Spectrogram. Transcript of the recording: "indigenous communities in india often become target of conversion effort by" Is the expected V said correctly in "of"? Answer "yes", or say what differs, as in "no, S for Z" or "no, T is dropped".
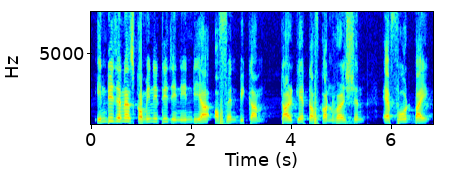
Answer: no, P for V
